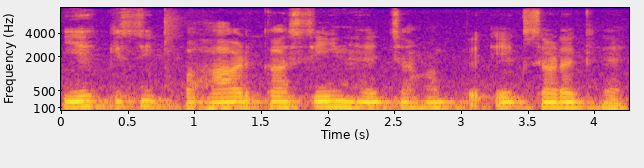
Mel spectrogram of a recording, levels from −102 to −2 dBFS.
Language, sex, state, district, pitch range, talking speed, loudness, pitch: Hindi, male, Arunachal Pradesh, Lower Dibang Valley, 105-115 Hz, 155 wpm, -16 LUFS, 110 Hz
